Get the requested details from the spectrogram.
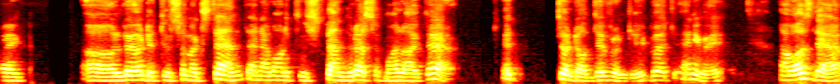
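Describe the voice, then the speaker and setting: Somewhat breathy and dark and mellow in tone, a man with a fairly high pitch and fairly even intonation talks at a fairly quick pace, broken by long, frequent pauses. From South America (Curaçao, Suriname). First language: Dutch. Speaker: poet. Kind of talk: interview.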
